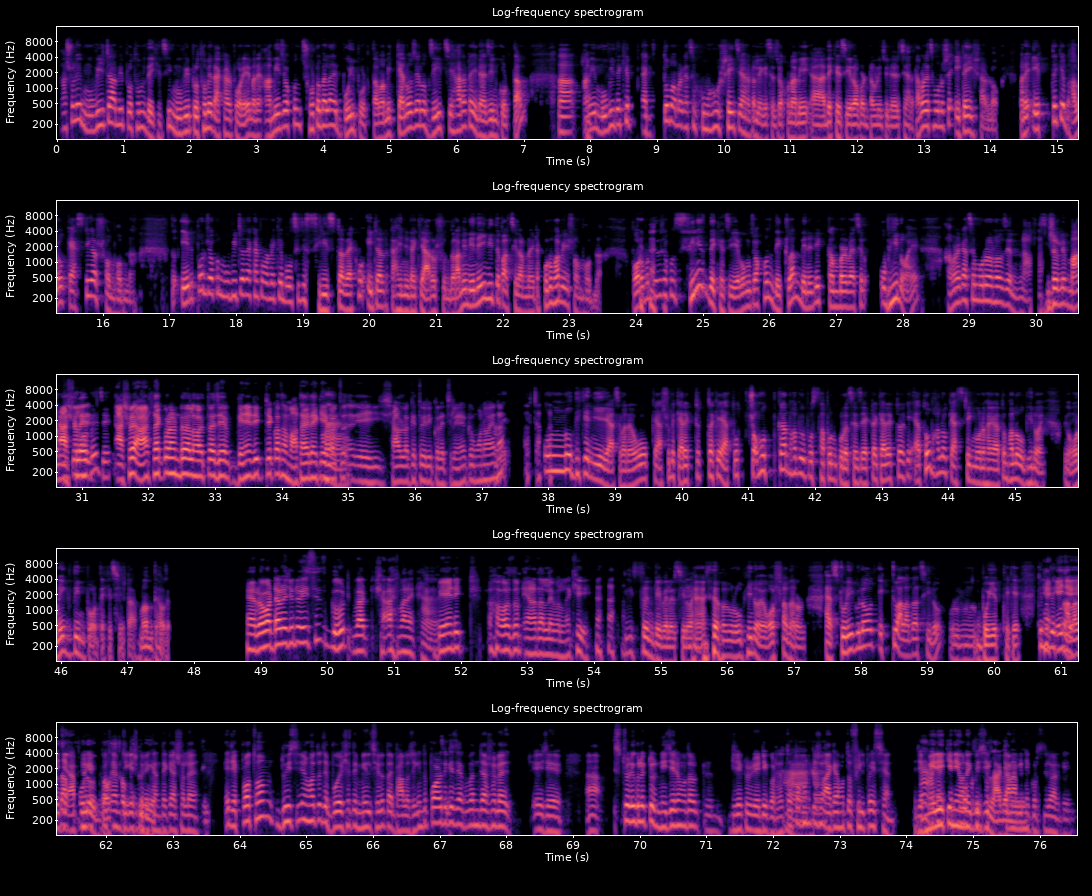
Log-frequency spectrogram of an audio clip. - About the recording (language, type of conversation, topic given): Bengali, podcast, বই বা সিনেমা—আপনি কোনটার মাধ্যমে বেশি পালিয়ে যেতে চান?
- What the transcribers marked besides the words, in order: laugh; stressed: "অভিনয়"; "Arthur Conan Doyle" said as "আর্থাকুরান্ডাল"; laugh; stressed: "চমৎকারভাবে"; in English: "he is good"; in English: "was on another level"; giggle; laugh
